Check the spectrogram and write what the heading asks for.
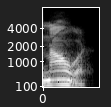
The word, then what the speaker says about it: hour: Seperti ini juga meskipun H itu konsonan sebetulnya, tapi kan bacanya kayak vowel atau vokal, jadi pakai an hour. Itu kalau hour ya nggak enak, an hour, nah kan enak. Sama ini, ya ini juga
